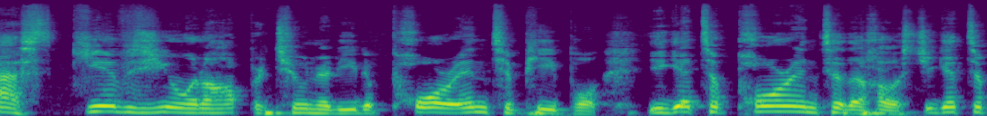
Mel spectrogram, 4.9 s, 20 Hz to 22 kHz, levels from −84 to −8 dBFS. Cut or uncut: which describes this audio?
uncut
